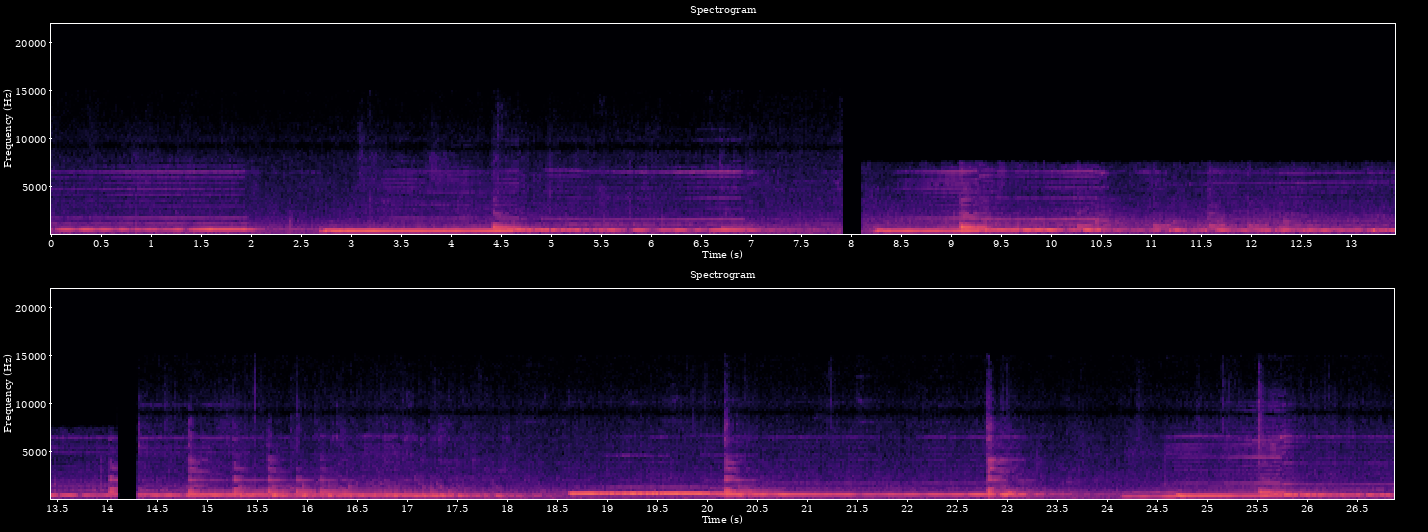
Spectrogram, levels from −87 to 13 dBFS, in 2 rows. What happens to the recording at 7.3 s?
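Nothing goes wrong at 7.3 s. The audio plays through that moment without any audible fault.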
